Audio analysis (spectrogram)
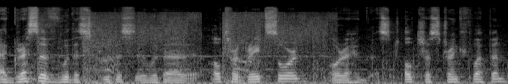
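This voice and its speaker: A man's pitch rises and falls in a typical way, with music playing behind him. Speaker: video game player. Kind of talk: casual gameplay commentary. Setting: home recording, lower audio quality. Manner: hesitant, many filler words.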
